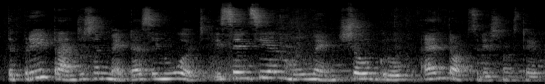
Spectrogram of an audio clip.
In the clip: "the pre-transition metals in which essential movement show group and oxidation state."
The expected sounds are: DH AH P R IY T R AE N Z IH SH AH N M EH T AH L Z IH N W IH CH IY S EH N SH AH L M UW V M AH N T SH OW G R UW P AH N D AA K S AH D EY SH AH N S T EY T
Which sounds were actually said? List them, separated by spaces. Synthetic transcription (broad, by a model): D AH P R IY T R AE N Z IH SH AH N M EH T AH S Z IH N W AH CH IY S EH N S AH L M UW V M AH N T SH OW G R UW P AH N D AA K S AH D EY SH AH N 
